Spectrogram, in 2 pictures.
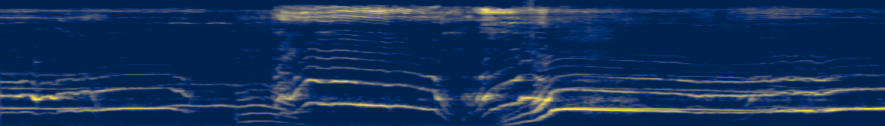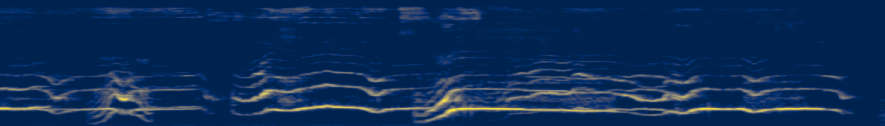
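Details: Pet dog howling by itself: a series of drawn-out wavering howls rising sharply then holding steady, separated by brief breaks and swoops, several overlapping tones, faint low hum throughout.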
